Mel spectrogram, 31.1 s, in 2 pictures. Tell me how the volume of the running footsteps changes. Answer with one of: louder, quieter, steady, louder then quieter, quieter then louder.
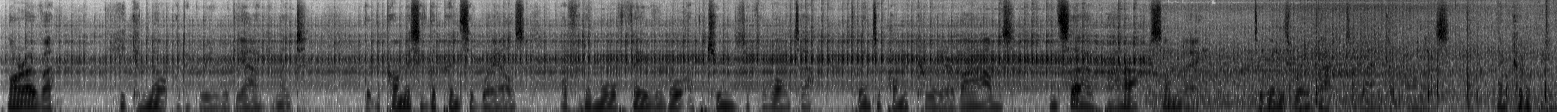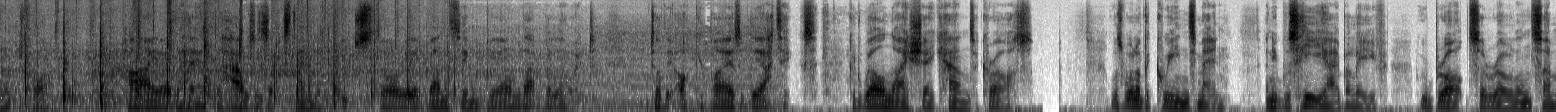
louder then quieter.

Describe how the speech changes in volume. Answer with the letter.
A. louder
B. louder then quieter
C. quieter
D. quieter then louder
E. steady
E.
